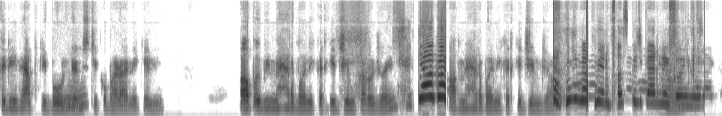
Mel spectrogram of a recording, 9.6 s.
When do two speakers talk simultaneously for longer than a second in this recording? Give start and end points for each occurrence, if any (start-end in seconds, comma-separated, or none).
none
